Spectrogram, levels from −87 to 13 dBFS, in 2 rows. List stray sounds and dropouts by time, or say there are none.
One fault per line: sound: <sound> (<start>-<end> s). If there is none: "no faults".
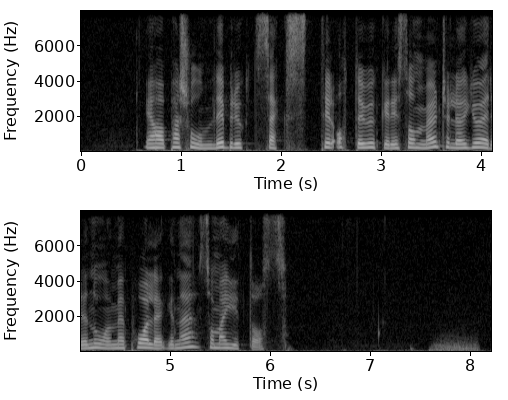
no faults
